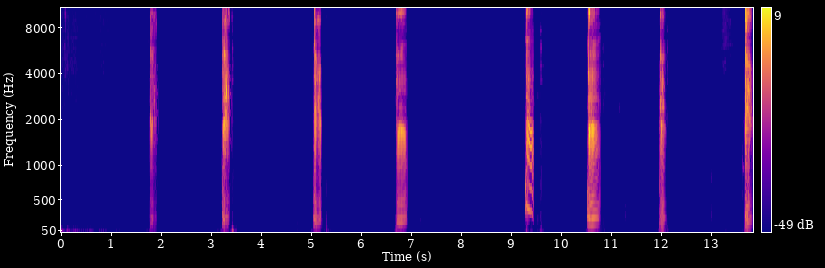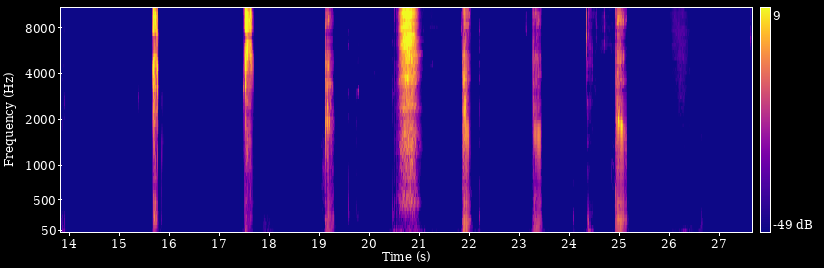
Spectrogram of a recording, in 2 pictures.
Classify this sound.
Sound effects > Other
